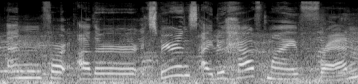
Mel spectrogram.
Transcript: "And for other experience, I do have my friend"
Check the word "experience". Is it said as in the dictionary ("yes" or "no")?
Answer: yes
